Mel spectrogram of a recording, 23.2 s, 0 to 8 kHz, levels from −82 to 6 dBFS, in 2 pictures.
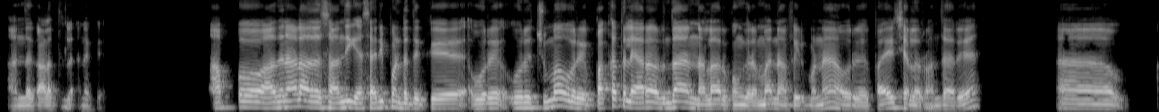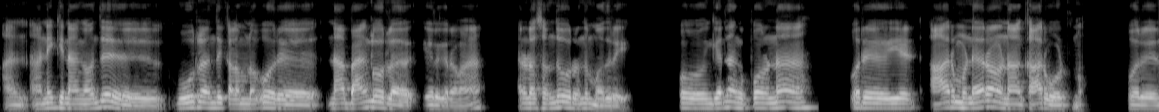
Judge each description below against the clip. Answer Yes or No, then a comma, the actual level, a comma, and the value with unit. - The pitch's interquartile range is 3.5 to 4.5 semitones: No, average, 3.1 semitones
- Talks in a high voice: No, low, 130 Hz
